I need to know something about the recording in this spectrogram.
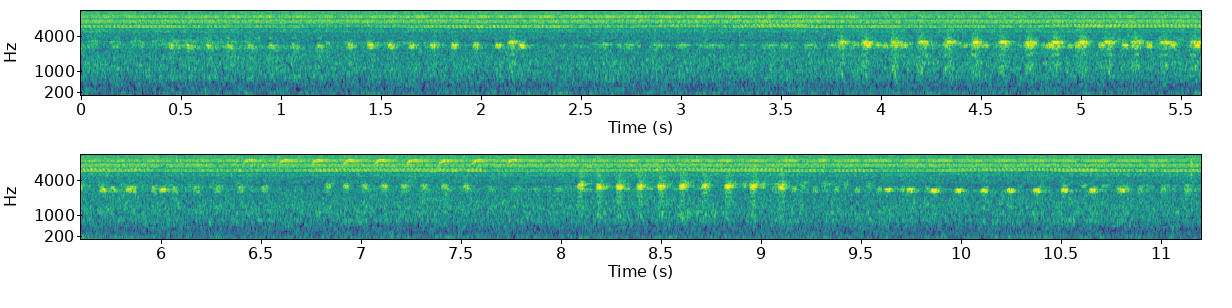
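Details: Frogs singing in the fields, recorded while fishing: several callers give short bursts of rapid, evenly pulsed notes, each train lasting about a second and overlapping, over a steady high insect hum and a soft background hiss.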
